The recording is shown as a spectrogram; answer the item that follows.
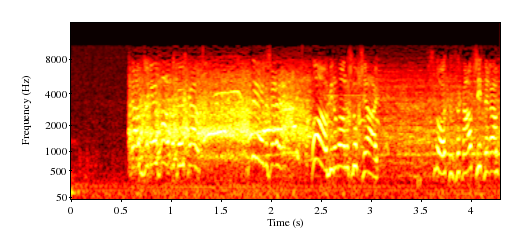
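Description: Videotape being rewound with its sound still playing: high-pitched, warbling, sped-up garble of voices and noise that starts abruptly about half a second in.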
